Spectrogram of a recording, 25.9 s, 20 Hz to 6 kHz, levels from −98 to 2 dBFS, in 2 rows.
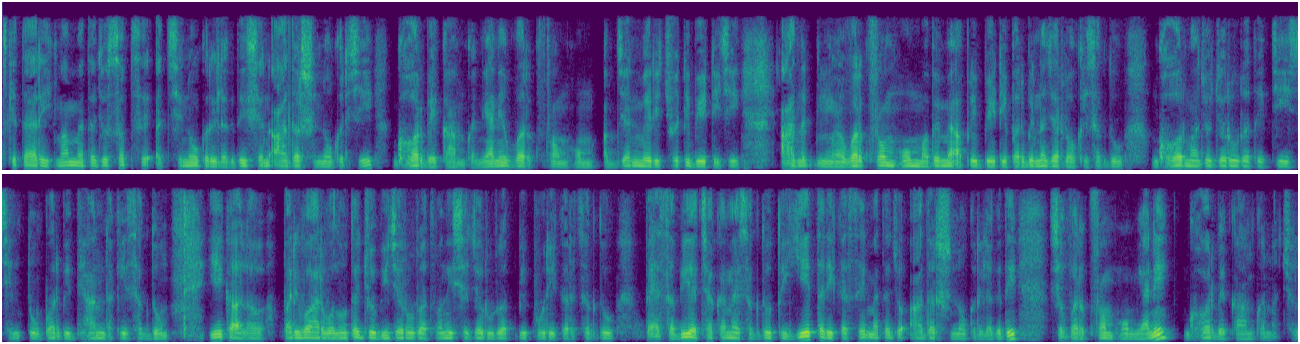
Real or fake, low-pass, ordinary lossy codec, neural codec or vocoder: real; 5.4 kHz; MP3, 48 kbps; none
